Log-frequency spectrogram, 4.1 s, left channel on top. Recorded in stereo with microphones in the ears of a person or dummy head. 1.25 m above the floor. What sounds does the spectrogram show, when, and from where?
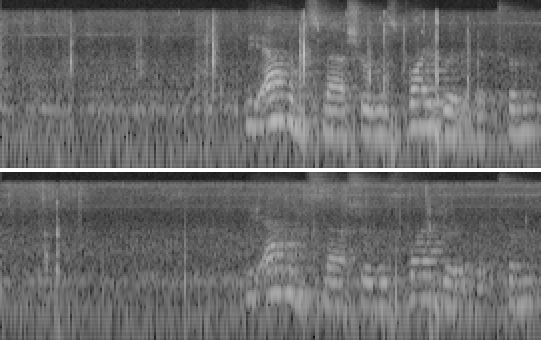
1.8 s a woman speaking: 40° left (ahead or behind), 1.0 m; by 4.0 s 15° left (ahead or behind), 1.3 m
